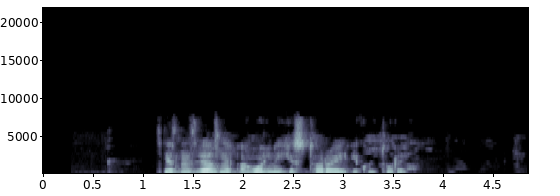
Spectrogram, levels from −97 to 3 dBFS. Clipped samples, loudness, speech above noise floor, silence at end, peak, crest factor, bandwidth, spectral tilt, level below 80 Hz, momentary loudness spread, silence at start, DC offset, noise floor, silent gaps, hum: under 0.1%; -26 LUFS; 59 dB; 1.15 s; -8 dBFS; 20 dB; 7.8 kHz; -6.5 dB/octave; -66 dBFS; 13 LU; 1.2 s; under 0.1%; -84 dBFS; none; none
